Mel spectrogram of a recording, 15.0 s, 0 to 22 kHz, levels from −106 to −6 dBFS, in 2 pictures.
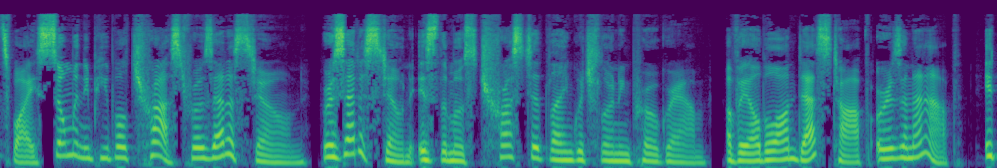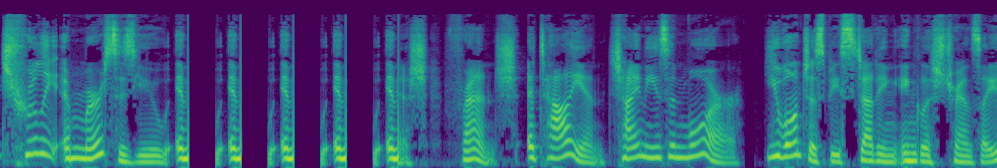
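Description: Playback likely stalled from 8.88 to 10.46 s, causing stutter with silent gaps: a 184 ms fragment repeats four times between 211 ms silences.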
